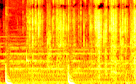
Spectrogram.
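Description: Foil wrapper of a Pokémon booster pack being torn open and crinkled by hand, in short irregular crackles with a couple of soft knocks.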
